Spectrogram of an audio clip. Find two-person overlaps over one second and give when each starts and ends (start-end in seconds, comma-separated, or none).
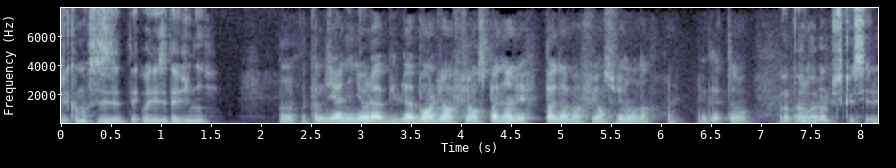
none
